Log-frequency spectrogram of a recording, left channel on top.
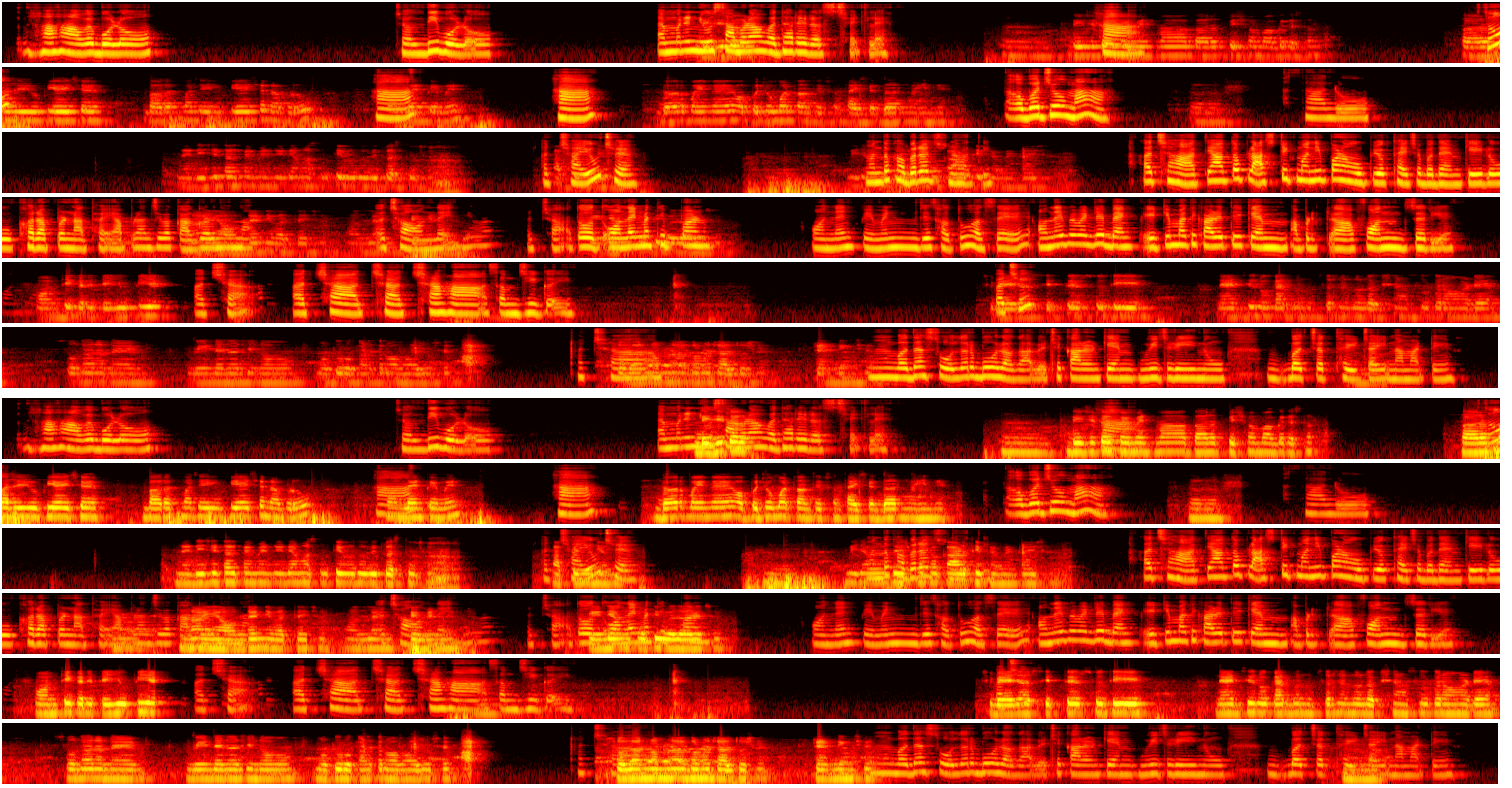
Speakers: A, on the left; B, on the right.
A: હા હા હવે બોલો, જલ્દી બોલો. એમ મને ન્યૂઝ
B: ડિજિટલ
A: સાંભળવામાં વધારે રસ છે એટલે.
B: હમ ડિજિટલ
A: હા
B: પેમેન્ટમાં ભારત વિશ્વમાંગ્રેસ ભારતમાં
A: શું
B: જે યુ પી આઈ છે જે ભારતમાં જે યુ પી આઈ છે ને આપડું
A: હા
B: ઓનલાઈન પેમેન્ટ.
A: હા
B: દર મહિને અબજુમાં ટ્રાન્ઝેક્શન થાય છે દર મહિને.
A: અબજોમાં.
B: હા.
A: હાલો.
B: ને ડીજીટલ િયા સૌથી વધ વસ્તુ છે <unintelligible>
A: અચ્છા
B: આખી દુનિયામાં
A: એવું છે.
B: હમ. બીજા
A: મને
B: બધા
A: તો ખબર
B: દેશમાં
A: જ
B: કાર્ડથી
A: ન હતી
B: પેમેન્ટ થાય છે
A: અચ્છાા ત્યાં તો પ્લાસ્ટિક મની પણ ઉપયોગ થાય છે બધા એમ કે એ લોકો ખરાબ પણ ના થાય આપણા
B: ના
A: જેવા કાગળના
B: અહં ઓનલાઈન
A: ના
B: ની વાત છે. ઓનલાઈન
A: અચ્છા
B: પેમેન્ટની.
A: ઓનલાઈન અ્છા તો
B: તે ઇન્ડિયામાં
A: ઓનલાઈન
B: સૌથી
A: માંથી
B: વધારે
A: પણ
B: છે.
A: ઓનલાન પેમેન્ટ જે થતું હશે ઓનલાન પેમેન્ટંક એટીએમ માંથી કાઢે તે કેમ આપણે ફોન જરીયએ
B: ફોન થી કરી થયું.
A: અચ્છા અચ્છા અચ્છા અચ્છા હા
B: હમ.
A: સમજીી ગઈ
B: <inaudible>
A: પછી
B: બે હજાર સિતત્રીર <unintelligible> સુધી નેટ ઝીરો કાર્બન ઉત્સર્જનનું લક્ષ્ય હાંસલ કરવા માટે સોલાર અને વિન્ડ એનર્જીનું મોટું રોકાણ કરવામાં આવેલ્યું છે.
A: અચ્છા
B: સોલાર નોમ ના ઘણું ચાલતું તો છે. ટ્રેન્ડિંગ છે.
A: હમ બધા સોલર બો લગાવે છે કારણ કે એમ વીજળીનું બ બચત થઈ
B: હમ.
A: જાય એના માટે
